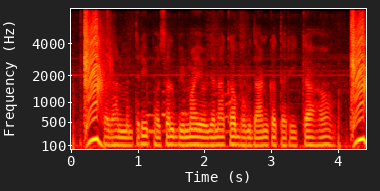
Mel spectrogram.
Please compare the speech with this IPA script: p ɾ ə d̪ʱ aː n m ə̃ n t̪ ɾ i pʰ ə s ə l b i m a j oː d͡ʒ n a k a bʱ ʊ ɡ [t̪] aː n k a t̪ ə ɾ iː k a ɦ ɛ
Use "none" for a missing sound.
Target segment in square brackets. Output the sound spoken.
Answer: d̪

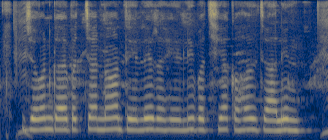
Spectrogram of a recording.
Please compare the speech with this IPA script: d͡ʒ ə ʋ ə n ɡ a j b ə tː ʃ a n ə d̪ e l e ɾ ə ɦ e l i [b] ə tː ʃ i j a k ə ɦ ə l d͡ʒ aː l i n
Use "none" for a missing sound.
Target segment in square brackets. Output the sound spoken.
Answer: b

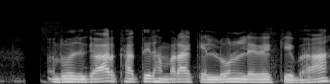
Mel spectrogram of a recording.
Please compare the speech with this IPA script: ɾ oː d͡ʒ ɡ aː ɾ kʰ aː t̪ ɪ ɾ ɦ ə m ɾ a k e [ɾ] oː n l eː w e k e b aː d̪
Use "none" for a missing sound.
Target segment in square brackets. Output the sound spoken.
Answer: l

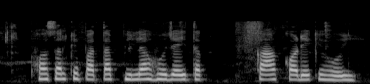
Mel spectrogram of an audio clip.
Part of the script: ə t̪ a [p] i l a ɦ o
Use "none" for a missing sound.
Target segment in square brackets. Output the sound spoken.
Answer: p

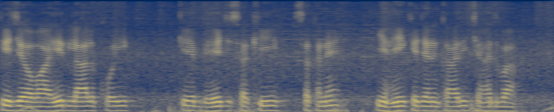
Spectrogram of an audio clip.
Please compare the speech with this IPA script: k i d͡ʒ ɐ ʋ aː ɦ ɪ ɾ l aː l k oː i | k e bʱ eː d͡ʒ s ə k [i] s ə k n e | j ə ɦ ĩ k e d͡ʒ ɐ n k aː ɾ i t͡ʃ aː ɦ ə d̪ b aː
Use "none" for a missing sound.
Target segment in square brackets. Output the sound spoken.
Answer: i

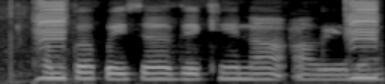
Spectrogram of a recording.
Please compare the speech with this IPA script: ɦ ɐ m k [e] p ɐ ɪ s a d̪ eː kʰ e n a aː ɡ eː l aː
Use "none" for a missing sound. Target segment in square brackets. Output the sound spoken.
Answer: a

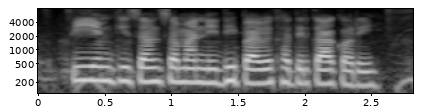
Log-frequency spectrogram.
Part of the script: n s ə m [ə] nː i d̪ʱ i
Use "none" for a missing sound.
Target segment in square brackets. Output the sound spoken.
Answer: a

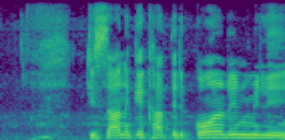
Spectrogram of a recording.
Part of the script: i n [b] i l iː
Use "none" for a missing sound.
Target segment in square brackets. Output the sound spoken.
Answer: m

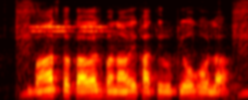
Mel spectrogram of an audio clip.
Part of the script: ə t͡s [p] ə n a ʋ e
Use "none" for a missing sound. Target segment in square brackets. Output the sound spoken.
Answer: b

